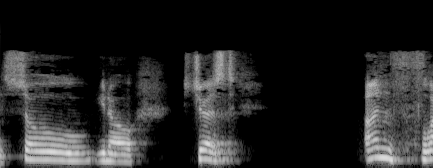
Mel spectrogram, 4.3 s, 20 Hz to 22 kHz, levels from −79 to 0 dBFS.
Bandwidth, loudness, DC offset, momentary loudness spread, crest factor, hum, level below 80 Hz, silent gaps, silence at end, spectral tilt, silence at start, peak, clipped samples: 7.6 kHz; -18 LUFS; under 0.1%; 14 LU; 16 dB; none; -68 dBFS; 3.11-3.47 s; 0 s; -4.5 dB/octave; 0 s; -4 dBFS; under 0.1%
